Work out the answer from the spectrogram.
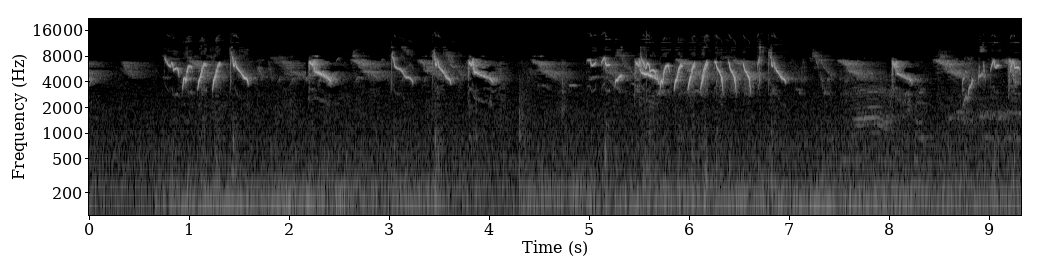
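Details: To coax young birds into singing, a Javan white-eye gives its 'witwit' song: clustered, very high twittering chirps in uneven bursts with brief gaps between phrases.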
